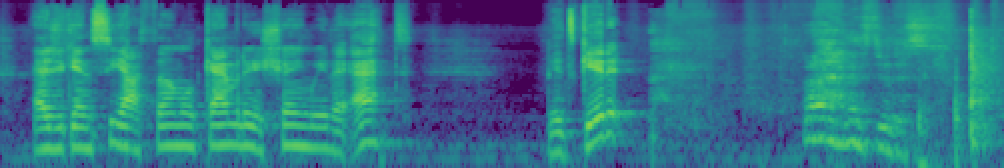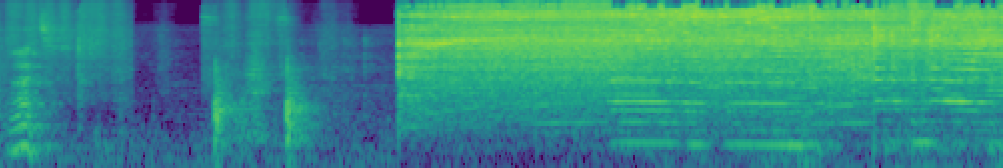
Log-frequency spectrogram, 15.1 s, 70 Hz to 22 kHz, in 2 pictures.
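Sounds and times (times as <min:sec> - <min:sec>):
power saw cutting: 0:10.5 - 0:15.0.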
